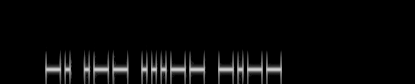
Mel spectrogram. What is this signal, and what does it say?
Morse code, heard as a keyed tone, about 25 wpm, 700 Hz. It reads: NW3Y
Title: Call Signs - 25wpm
